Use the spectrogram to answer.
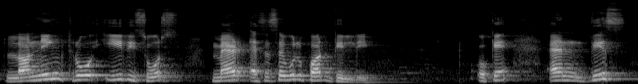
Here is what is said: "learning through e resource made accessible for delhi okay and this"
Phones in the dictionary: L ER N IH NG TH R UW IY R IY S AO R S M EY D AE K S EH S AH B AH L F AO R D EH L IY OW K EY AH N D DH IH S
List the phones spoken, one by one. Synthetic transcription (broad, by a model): L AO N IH NG T R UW IY R IY S AO R S M EY D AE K S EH S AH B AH L F AO R D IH L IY OW K EY AH N D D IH S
